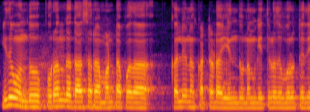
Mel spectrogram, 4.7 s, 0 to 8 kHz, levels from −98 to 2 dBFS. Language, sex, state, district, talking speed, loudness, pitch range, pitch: Kannada, male, Karnataka, Koppal, 140 wpm, -16 LUFS, 135-150 Hz, 140 Hz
